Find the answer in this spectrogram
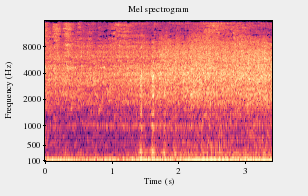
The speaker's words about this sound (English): Fuck, the train's going by. That's fine. Pause.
